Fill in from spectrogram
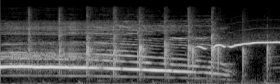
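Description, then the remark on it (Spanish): Audience applause in steady, rhythmic claps about four or five per second, heard under a loud sustained tone whose pitch slowly slides downward before jumping up high near the end. “Denle un aplauso a este buen hombre.”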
